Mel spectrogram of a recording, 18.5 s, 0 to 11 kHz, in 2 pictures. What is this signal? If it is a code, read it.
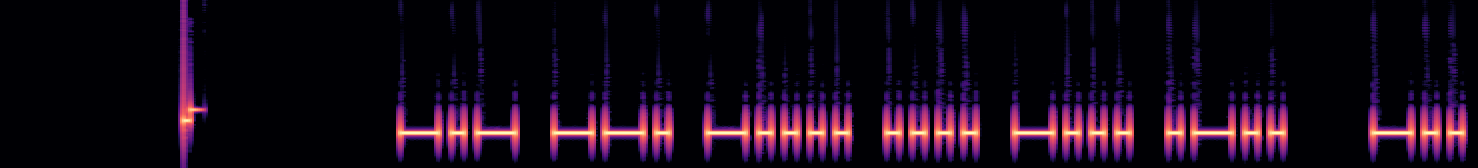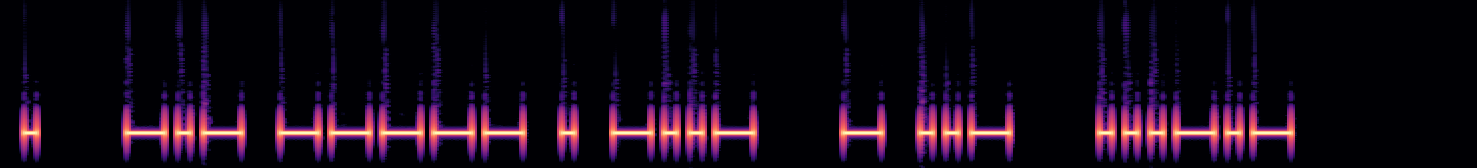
Morse code, heard as a keyed tone, about 15 wpm, 700 Hz. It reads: KG6HBL DE K0EX TU <SK>
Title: K1USN SST QSO Practice 15wpm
